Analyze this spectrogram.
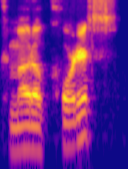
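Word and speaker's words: commotio cordis: Komodo cordis. That's what it's how called. I've been pronouncing it.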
